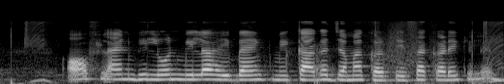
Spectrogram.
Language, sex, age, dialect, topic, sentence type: Magahi, female, 25-30, Western, banking, question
